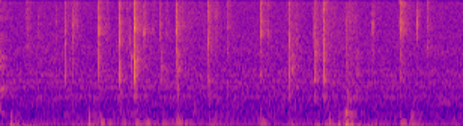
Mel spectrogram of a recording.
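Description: Someone types a password on a computer keyboard: a run of soft, close, irregular keystroke clicks over a quiet room hum, with no speech.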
